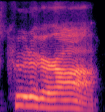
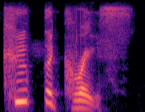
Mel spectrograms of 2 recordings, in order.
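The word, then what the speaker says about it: coup de grâce: It's coup de grace. That's how you say it. Actually, it's coup de grace. Yeah, we ain't French. Learn to speak French, guys.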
